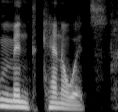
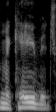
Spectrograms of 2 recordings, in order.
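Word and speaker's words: Mientkiewicz: i was like doug mint kenowitz i lo i love names that sound nothing like they're spelled right like how i know it's pronounced mcavig but like how would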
